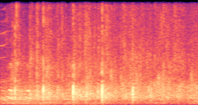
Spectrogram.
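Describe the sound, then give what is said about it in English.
An audience claps, a steady, dense wash of applause with a few sharper, evenly spaced claps standing out above it roughly every half second. “You can clap, but you don't have to, obviously.”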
